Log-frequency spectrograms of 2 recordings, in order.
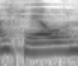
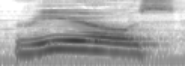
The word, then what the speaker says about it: Reels: Gente, não é Hell nem Hells, nem Reels. Não é isso, hein, gente? Vamos pronunciar direitinho com a titia. Vamos lá, repetindo. Reels.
